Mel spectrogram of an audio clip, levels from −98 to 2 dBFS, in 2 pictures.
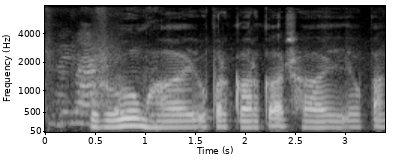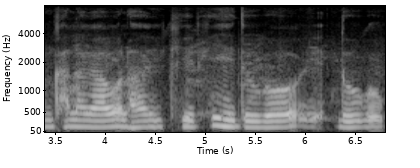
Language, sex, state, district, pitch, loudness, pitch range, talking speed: Bajjika, male, Bihar, Vaishali, 145 Hz, -26 LUFS, 140-155 Hz, 115 wpm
